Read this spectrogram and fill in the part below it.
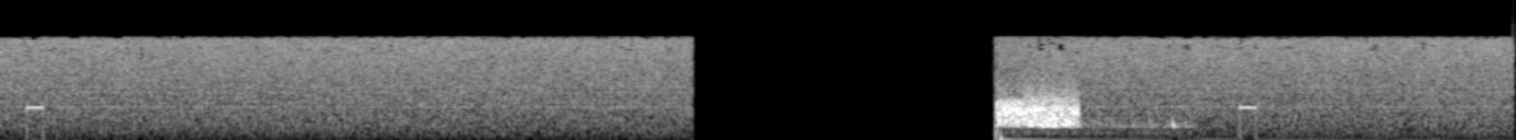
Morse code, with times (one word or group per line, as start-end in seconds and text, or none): none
